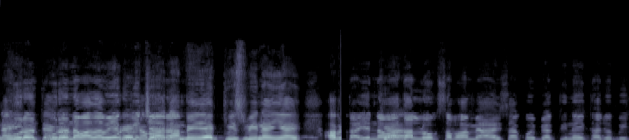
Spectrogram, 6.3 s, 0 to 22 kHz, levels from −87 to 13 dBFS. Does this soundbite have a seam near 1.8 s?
no; 1 cut; at 3.4 s

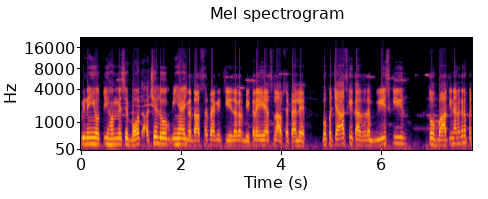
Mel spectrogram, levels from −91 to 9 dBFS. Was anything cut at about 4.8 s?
no; 1 cut; at 2.1 s

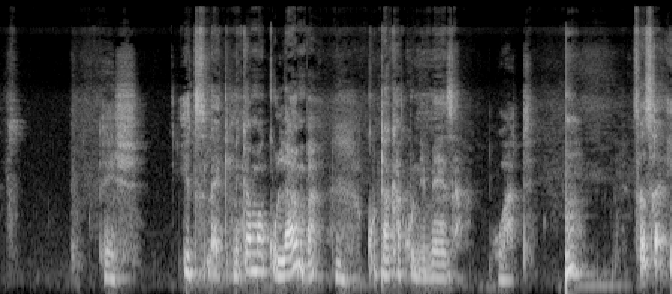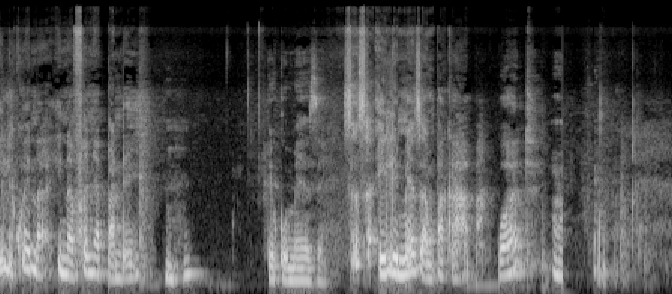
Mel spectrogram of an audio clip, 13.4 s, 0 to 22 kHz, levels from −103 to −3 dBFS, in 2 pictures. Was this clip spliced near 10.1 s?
no; 2 cuts; at 5.7 s, 12.3 s

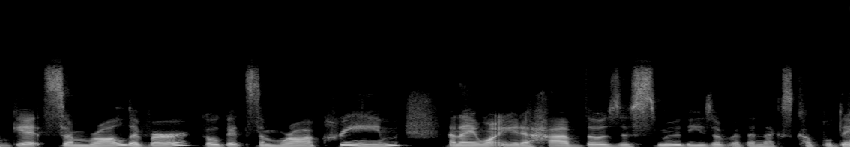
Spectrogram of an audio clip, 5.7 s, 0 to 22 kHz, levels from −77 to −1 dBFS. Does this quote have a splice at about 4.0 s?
no; 0 cuts

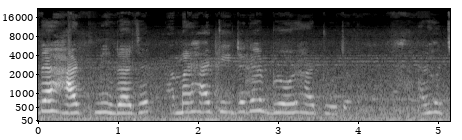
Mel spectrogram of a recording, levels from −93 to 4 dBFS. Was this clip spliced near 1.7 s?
yes; 1 cut; at 1.7 s

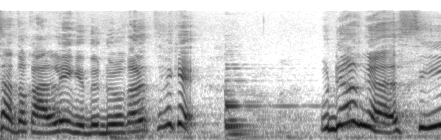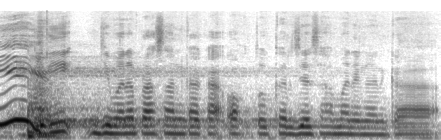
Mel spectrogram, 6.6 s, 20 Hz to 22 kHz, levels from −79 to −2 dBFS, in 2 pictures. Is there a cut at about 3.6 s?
yes; 1 cut; at 3.6 s

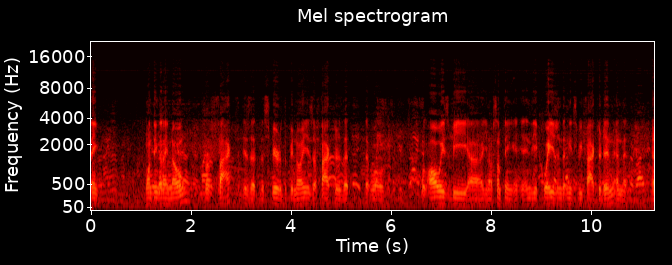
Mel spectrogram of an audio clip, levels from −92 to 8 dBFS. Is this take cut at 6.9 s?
yes; 1 cut; at 6.9 s

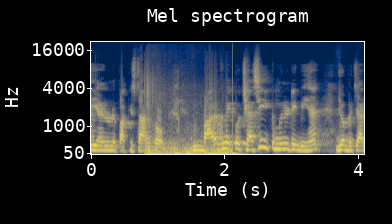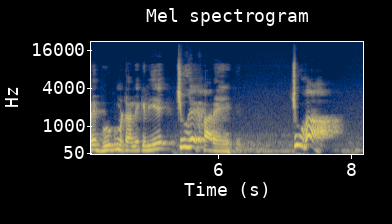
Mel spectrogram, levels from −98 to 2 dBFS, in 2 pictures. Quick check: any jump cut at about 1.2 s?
yes; 1 cut; at 1.2 s

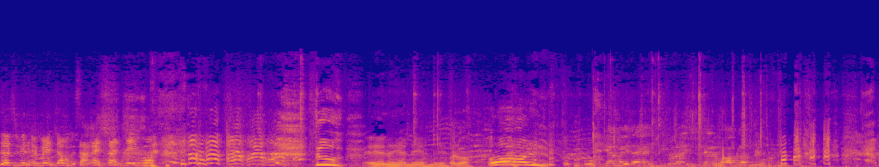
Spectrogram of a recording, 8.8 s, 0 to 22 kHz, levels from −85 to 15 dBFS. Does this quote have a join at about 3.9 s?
no; 1 cut; at 6.0 s

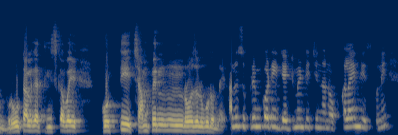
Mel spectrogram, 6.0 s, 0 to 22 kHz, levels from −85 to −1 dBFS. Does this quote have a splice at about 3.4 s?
yes; 1 cut; at 3.4 s

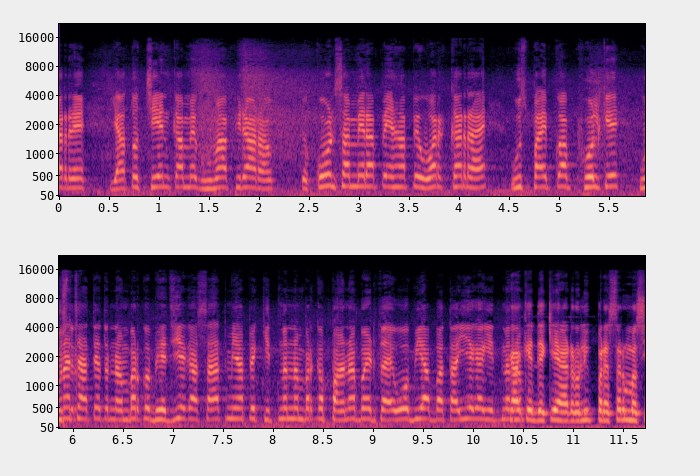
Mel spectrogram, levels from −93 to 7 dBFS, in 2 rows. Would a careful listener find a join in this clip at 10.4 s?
yes; 2 cuts; at 5.9 s, 10.4 s

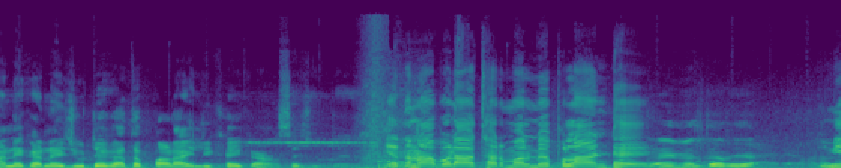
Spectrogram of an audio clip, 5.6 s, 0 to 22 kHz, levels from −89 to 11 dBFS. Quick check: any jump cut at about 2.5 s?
yes; 1 cut; at 2.5 s

